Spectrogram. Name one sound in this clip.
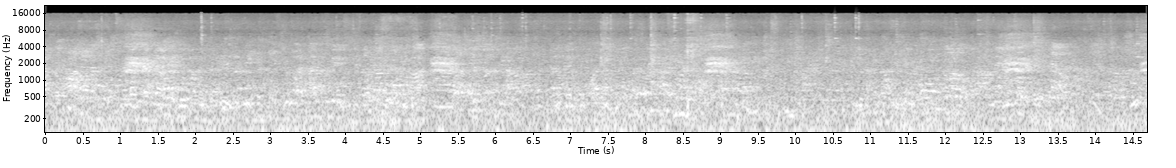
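Many voices chatter steadily in the background of a busy, echoing hall.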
